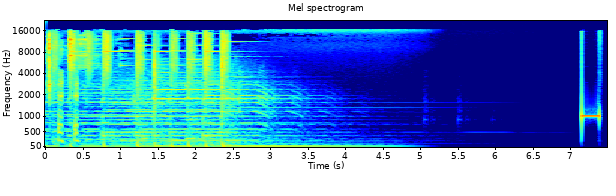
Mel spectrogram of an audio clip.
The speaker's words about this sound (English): Hold the phone. That would be the loudest ice machine you've ever heard. Okay, there it goes.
